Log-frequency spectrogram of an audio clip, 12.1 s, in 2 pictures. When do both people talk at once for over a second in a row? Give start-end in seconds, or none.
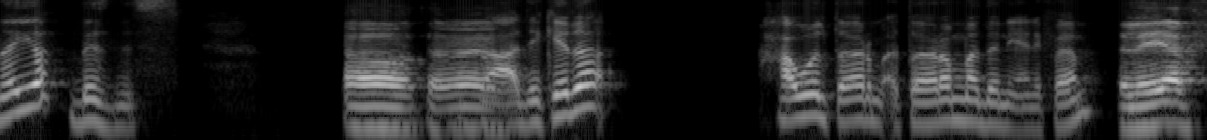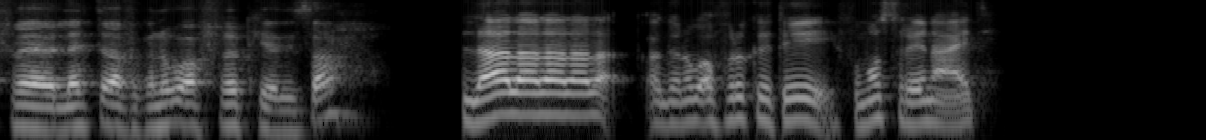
none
